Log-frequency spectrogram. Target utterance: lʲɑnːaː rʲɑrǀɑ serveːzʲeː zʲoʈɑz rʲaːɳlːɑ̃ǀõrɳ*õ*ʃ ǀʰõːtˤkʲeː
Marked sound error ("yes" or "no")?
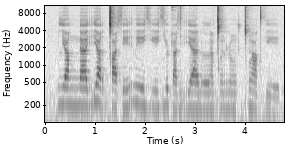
yes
